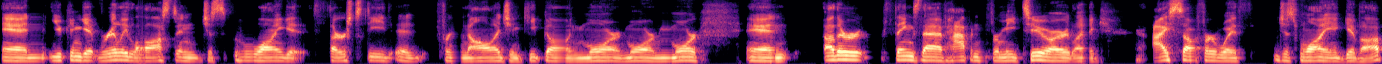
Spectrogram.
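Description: An American-accented man speaks at medium pitch with a monotone, flat intonation. His pace is fairly slow, on a very clean recording with a silent background. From California, Silicon Valley. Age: 30s. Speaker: entrepreneur and author. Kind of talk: casual interview chat.

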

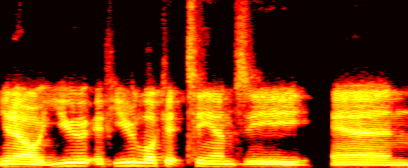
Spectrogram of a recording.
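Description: A man with a medium pitch keeps his intonation fairly level in an ordinary speaking voice. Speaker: film director or filmmaker. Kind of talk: interview.

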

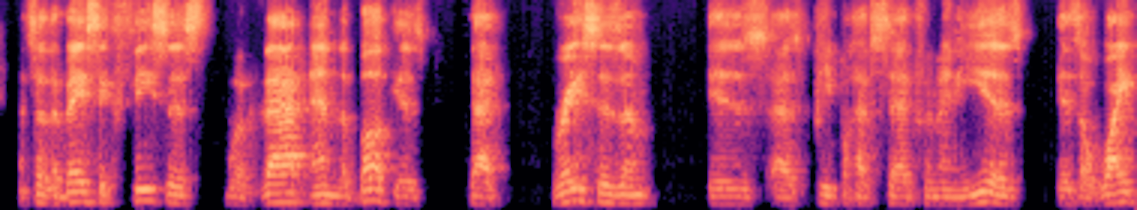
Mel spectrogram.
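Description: A man with a New York accent speaks at a moderate pace. His voice is medium-pitched with ordinary pitch variation. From Queens, New York City. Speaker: poet and writer. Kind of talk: casual chat.

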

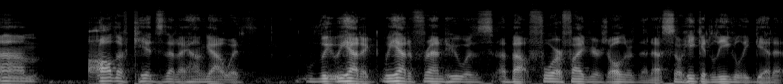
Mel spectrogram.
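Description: Speaking at a fairly quick pace, a man with a medium-pitched voice shows vocal fry and ordinary pitch variation. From Utah. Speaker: father of the hosts. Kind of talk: casual chat.

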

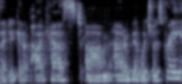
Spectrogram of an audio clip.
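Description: A woman with a normal speaking voice at a fairly low pitch. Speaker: healthcare caregiver and author. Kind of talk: interview.

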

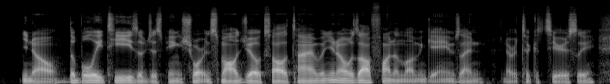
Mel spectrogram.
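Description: A man with a very deep, low pitch and vocal fry speaks at a very fast pace, with ordinary pitch variation. He has an American accent, and the recording is very clean with a silent background. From US, Rochester, New York area. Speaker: natural bodybuilder and personal trainer. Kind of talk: casual interview. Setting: studio. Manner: animated.

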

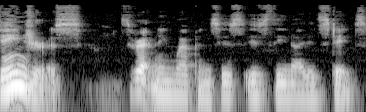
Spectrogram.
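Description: Over a silent background in a very clean recording, a woman speaks with an American accent. Her pace is fairly slow and her pitch varies in an ordinary way. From US Midwest, southwest side of Chicago. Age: 60s. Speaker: peace activist. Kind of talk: interview.

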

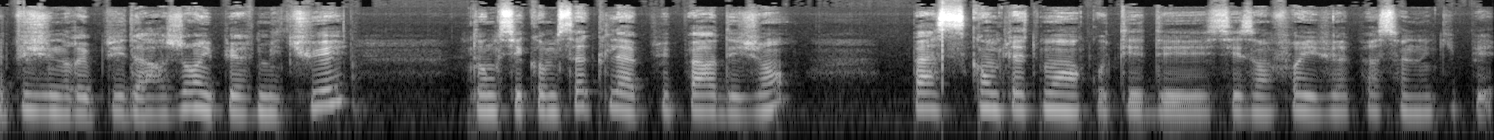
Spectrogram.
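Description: A woman at medium pitch with monotone, flat intonation and a fairly quick pace, on a very clean recording with a silent background. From DR Congo, Kinshasa. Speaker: youth activist. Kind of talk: interview. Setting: studio.

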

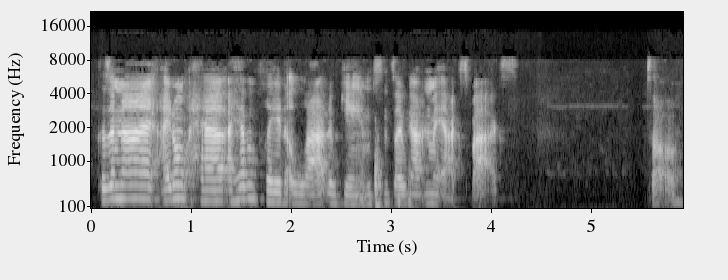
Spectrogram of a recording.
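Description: A woman's fairly high voice with a Midwestern US accent. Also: ordinary pitch variation, moderate pace. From Iowa, US Midwest. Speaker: gaming podcast host. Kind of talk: casual chat.

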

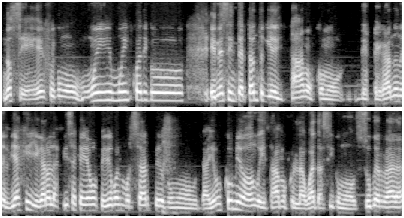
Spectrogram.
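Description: Very fast and with hardly any pauses, a man speaks in a fairly high voice with a dark, mellow tone. His intonation is lively, and the sound is dry and close with no echo. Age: 30s. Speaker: podcast listener sharing story. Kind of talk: personal testimony. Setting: video call.

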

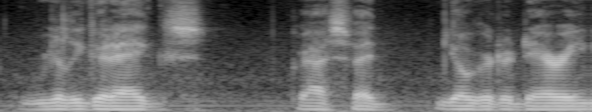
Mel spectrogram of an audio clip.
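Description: This is a man speaking with an American accent. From US Northeast, New York State. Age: 60s. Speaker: chef. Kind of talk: casual chat.

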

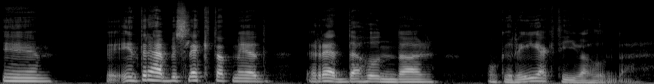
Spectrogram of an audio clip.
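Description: Very slowly and with long, frequent pauses, a man speaks in lively intonation at a fairly high pitch. The recording is very clean, with a silent background. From Stockholm, Västerort. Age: 50s. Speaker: podcast host, lecturer. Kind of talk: casual chat.

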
